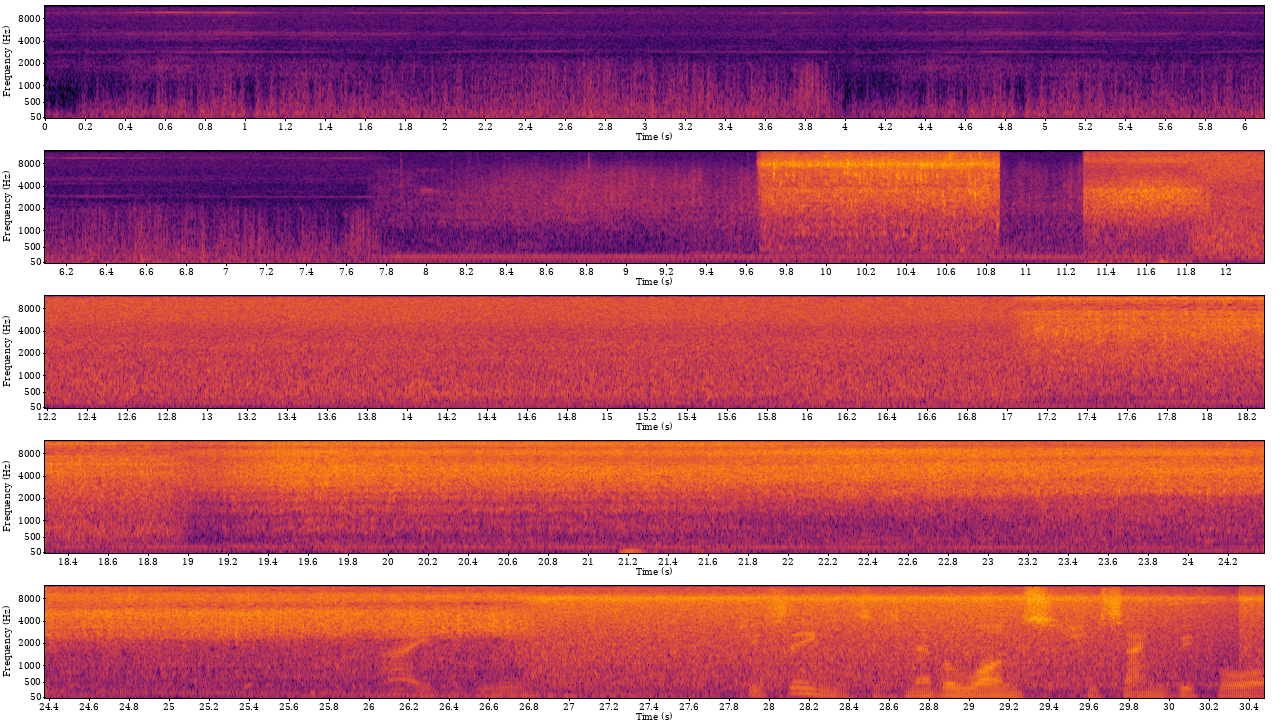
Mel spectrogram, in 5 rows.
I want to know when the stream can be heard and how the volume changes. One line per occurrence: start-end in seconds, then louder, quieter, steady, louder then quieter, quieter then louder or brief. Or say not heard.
9.7-30.4 steady.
